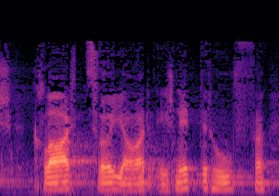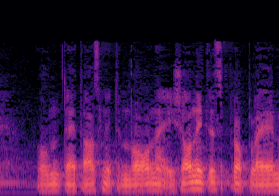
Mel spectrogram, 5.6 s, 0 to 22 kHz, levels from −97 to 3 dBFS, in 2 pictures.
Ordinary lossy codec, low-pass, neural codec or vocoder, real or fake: none; none; none; real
